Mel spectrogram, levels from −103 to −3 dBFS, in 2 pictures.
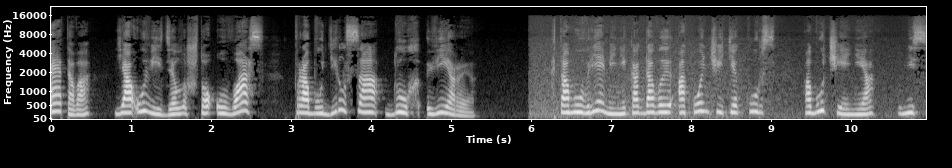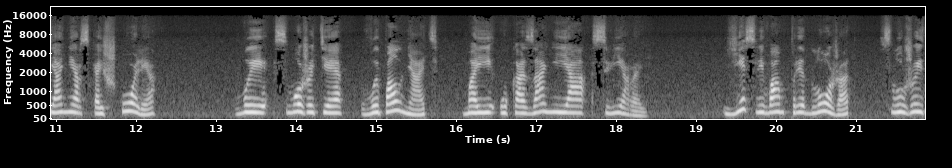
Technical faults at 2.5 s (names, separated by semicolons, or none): none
